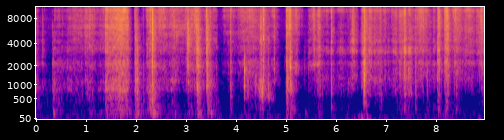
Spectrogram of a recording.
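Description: A paper trimmer blade slices paper for a handmade envelope album, making a string of short dry rasping and scraping strokes, fairly close and quiet, with small clicks between passes.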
